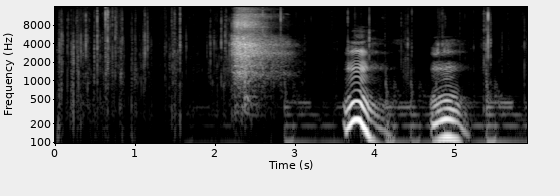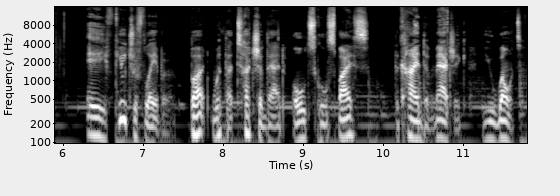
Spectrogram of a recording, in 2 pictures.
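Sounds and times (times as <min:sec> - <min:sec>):
takeout delivery bag crinkling and tearing as it is opened: 0:00.0 - 0:06.2
speech: 0:03.6 - 0:05.2, 0:06.3 - 0:11.8.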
